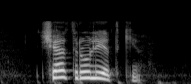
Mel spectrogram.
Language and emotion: Russian, positive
